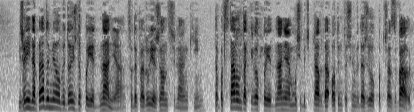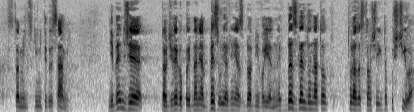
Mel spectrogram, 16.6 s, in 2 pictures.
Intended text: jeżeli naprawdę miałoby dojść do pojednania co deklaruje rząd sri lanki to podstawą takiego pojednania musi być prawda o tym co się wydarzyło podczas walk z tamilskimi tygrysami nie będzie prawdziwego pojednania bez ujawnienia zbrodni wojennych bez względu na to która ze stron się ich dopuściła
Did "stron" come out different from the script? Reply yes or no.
no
